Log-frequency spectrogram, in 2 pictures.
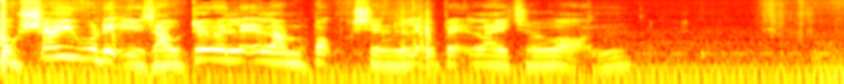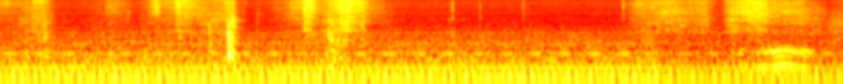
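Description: A cardboard box rustles as it is handled.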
